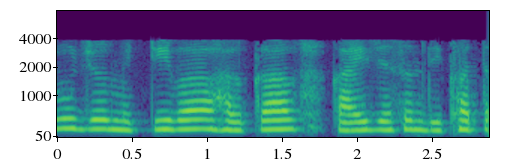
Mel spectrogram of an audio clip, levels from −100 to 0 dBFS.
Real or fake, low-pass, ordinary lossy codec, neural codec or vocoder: real; 7.2 kHz; AAC, 16 kbps; none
